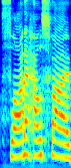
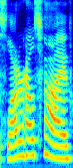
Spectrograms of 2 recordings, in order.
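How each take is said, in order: First: It is said in a British accent. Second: It is said in an American accent.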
